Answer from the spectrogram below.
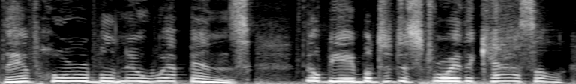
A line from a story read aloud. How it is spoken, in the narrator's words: Someone else yelled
